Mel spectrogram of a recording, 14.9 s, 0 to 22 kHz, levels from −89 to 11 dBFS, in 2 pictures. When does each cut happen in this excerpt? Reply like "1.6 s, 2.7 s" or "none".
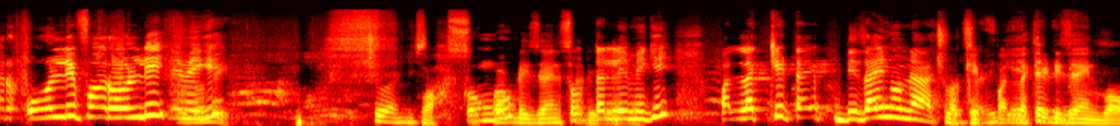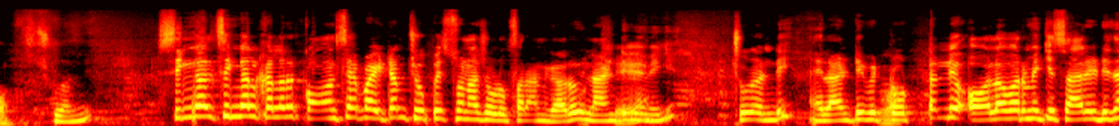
1.2 s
